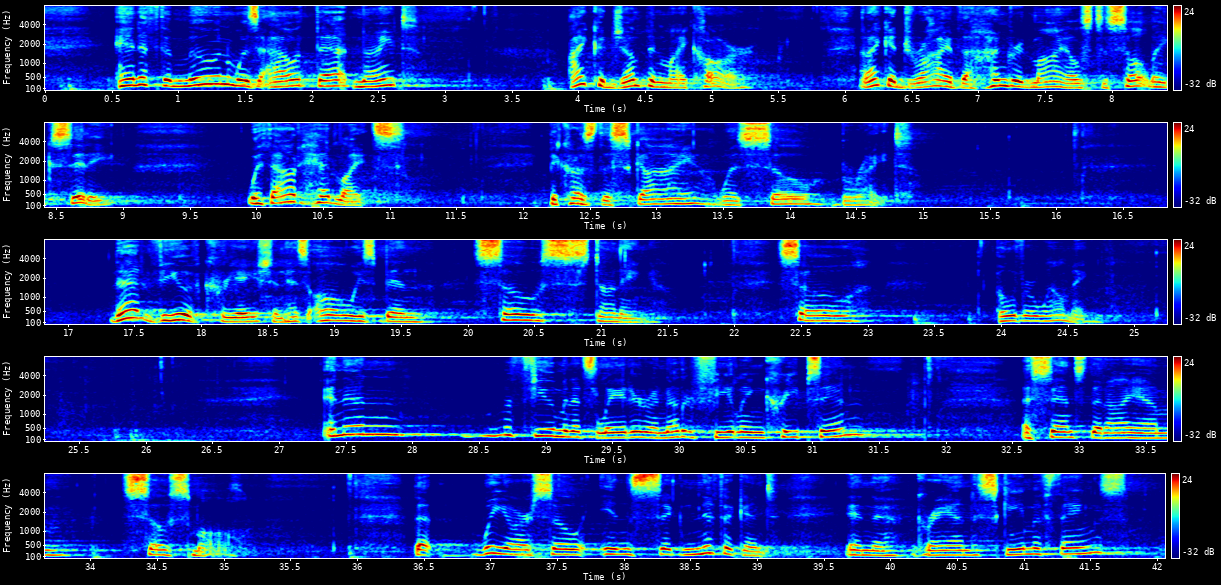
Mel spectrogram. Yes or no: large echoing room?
yes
